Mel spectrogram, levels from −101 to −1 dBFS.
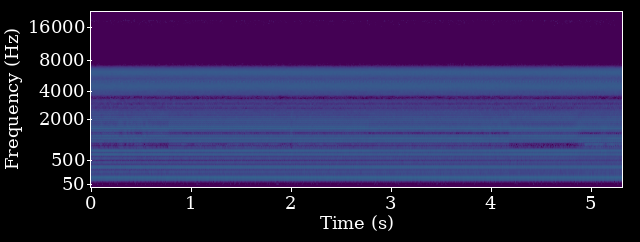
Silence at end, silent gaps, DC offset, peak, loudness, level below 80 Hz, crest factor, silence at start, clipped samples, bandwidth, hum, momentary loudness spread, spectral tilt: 0 s; none; under 0.1%; -40 dBFS; -57 LUFS; under -90 dBFS; 18 dB; 0 s; under 0.1%; 19 kHz; 50 Hz at -75 dBFS; 0 LU; -1 dB/octave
